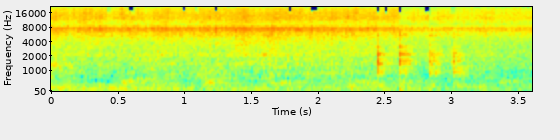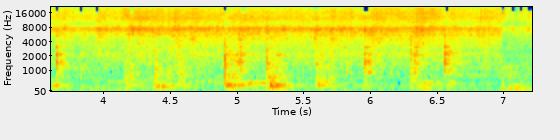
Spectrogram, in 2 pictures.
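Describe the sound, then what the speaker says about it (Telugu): Thinly sliced onions sizzle steadily in hot oil in a pan while a spatula stirs and scrapes them in repeated, irregular strokes close up, with no voices. "దాన్ని మనం లైట్గా ఉప్పిస్తుంటే త్వరగా సన్నగా వేయాలి ఉల్లిపాయ."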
